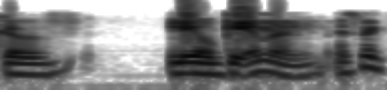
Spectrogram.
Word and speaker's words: Gaiman: Like if you take the like of Neil Gaiman, isn't it Gaiman you pronounce his surname?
